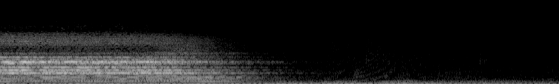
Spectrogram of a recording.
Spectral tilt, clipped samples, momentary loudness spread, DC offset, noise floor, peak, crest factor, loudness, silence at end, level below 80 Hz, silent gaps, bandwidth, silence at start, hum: -7.5 dB/octave; under 0.1%; 16 LU; under 0.1%; -46 dBFS; -8 dBFS; 18 dB; -23 LUFS; 0.05 s; -48 dBFS; none; 6.8 kHz; 0 s; none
